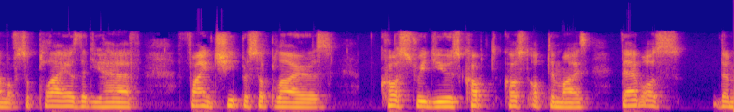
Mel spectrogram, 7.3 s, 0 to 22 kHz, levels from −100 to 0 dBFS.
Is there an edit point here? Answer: yes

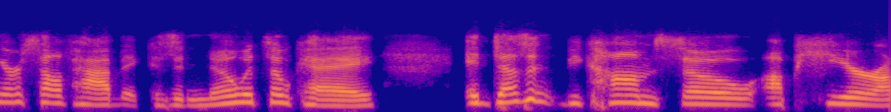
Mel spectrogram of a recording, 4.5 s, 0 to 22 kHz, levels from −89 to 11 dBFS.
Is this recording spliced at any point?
no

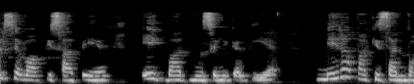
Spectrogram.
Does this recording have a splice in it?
no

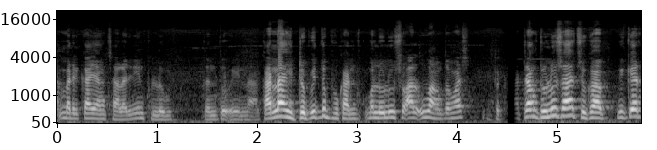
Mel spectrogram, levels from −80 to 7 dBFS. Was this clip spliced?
yes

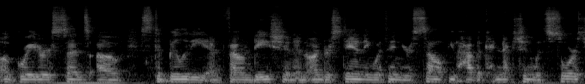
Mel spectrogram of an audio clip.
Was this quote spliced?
no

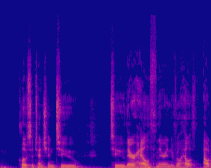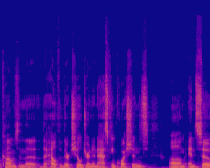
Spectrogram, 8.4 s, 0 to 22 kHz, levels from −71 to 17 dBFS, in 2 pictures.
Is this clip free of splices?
yes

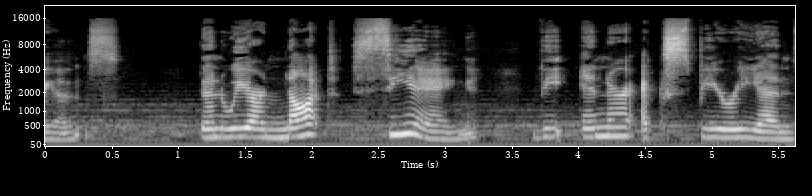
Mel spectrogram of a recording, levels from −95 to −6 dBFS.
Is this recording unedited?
yes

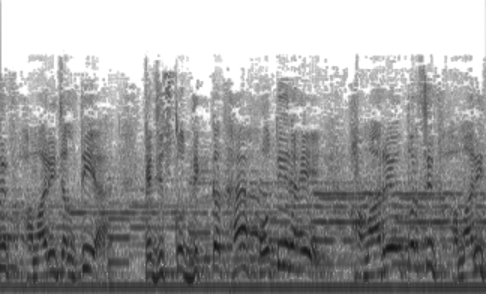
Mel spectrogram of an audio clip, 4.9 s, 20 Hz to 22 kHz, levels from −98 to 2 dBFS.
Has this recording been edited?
no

